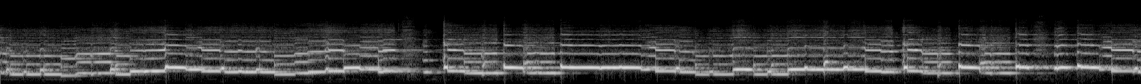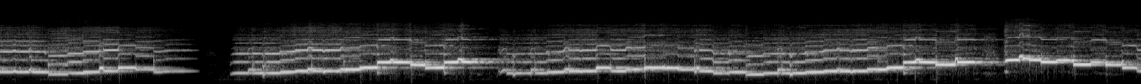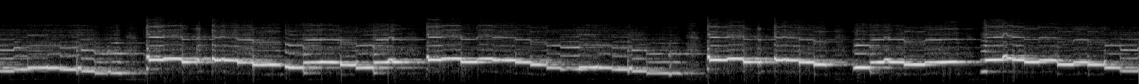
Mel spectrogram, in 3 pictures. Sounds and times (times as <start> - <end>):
Flute: 0.0 - 34.2.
